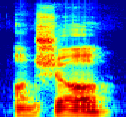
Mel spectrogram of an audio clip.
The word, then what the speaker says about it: anseo: As in any language, of course, there are always some exceptions, and here are some common words that are exceptions, that is, they're not stressed on the first syllable. Anseo, anseo, meaning here.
